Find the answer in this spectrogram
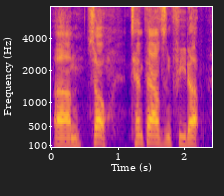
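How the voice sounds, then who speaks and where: A man's voice: medium pitch, takes it slowly, no echo. Slightly winded man on a snowy trail. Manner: relaxed, rambling explanations with many fillers. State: slightly out of breath. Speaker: hiking vlogger. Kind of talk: casual outdoor vlog narration. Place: outdoors on a snowy trail by a lake.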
